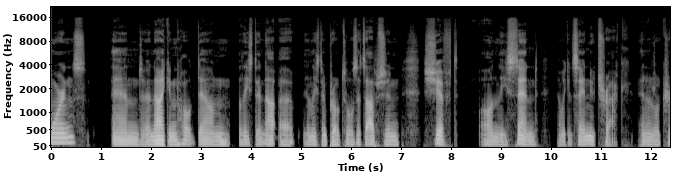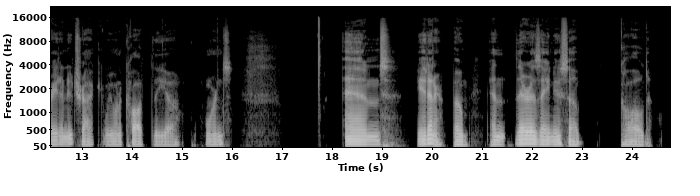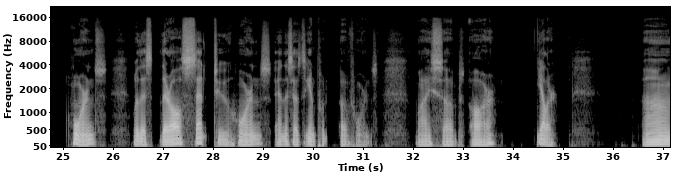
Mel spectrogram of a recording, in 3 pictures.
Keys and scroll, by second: 14.4-16.2 typing, 20.0 Return.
